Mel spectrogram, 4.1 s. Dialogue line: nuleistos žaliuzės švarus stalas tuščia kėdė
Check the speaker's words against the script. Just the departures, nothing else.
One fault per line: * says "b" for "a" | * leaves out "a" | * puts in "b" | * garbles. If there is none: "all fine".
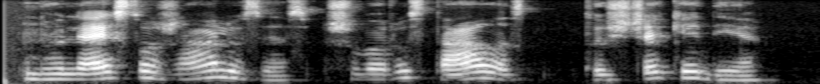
all fine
